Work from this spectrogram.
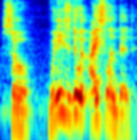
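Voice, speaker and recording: A man's voice: fairly high pitch, very animated, a little fast, darkish tone. A man whose first language is Portuguese, hosting his own channel and rambling through opinionated commentary on viewer comments, with many fillers and restarts. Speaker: YouTube channel host.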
